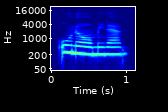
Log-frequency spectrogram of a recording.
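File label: "un'òmine", lingua sarda, female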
